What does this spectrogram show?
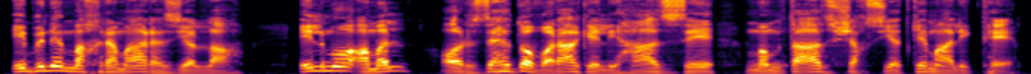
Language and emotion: Urdu, neutral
